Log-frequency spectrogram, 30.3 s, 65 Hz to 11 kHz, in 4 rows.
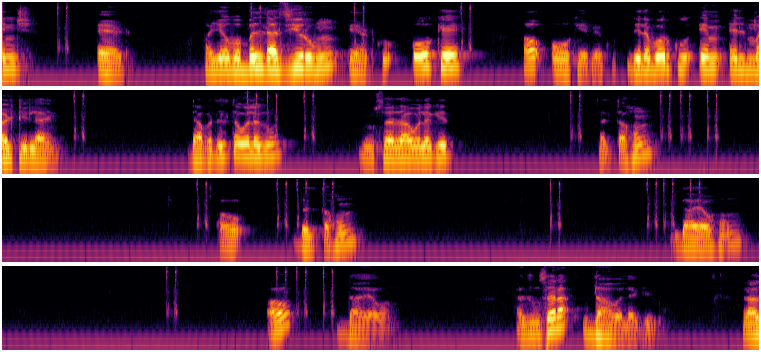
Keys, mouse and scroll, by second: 0.5 click, 5.4 middle click, 6.1-6.6 typing, 6.9-7.2 scroll up 1, 8.3 click, 10.3 right click, 10.6 click, 11.2 scroll down 1, 11.4 middle click, 11.8 scroll down 1, 12.4 scroll up 1, 13.2 click, 14.4 right click, 14.6 click, 14.9 scroll down 1, 15.2 middle click, 15.6-16.6 scroll up 2, 15.7 space, 17.1 click, 18.1 right click, 18.4 click, 18.7 scroll down 1, 18.9 middle click, 19.3 space, 19.3-19.7 scroll up 1, 20.6 click, 21.7 right click, 22.0 click, 22.3 scroll down 1, 22.6 middle click, 23.0-23.5 scroll up 1, 23.5 space, 24.4 click, 25.7 right click, 25.9 click, 26.3 scroll down 1, 26.6 middle click, 28.0-28.3 scroll down 1, 28.3 middle click.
